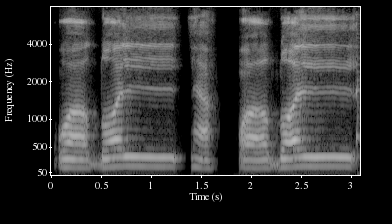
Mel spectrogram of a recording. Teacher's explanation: أروح أحط لساني من الأمام الحافة على اللحمة اللي ماسك بالأسنان اللثة · Term: اللام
